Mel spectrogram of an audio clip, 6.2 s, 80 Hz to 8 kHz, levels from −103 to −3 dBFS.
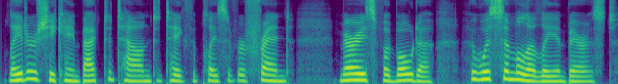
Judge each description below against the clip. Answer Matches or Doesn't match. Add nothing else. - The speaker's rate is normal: Matches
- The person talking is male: Doesn't match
